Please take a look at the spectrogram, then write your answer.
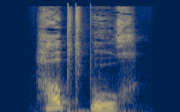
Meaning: ledger
- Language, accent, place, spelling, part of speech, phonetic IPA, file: German, Germany, Berlin, Hauptbuch, noun, [ˈhaʊ̯ptˌbuːx], De-Hauptbuch.ogg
